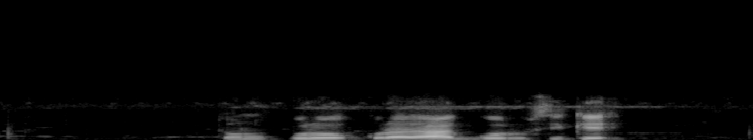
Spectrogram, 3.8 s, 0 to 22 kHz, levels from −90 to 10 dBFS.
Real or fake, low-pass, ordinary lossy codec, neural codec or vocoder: real; 7.2 kHz; Opus, 24 kbps; none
